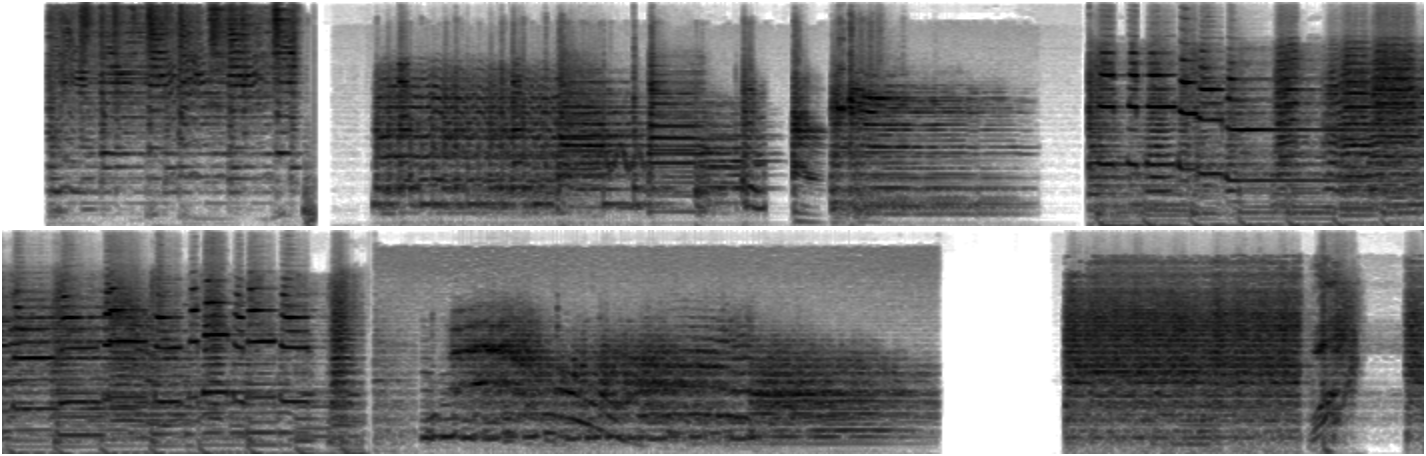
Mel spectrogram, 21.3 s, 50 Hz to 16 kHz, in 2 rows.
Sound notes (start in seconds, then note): 0.2 cartoon music plays; 2.7 cartoon sounds resuming; 8.2 cartoon music plays; 13.8 cartoon sounds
